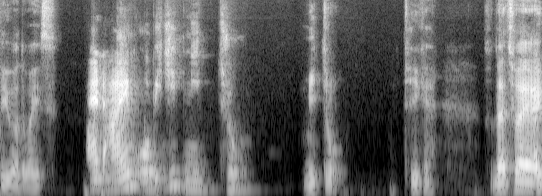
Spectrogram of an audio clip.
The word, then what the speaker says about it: Mitra: will come after you otherwise and I'm obij mitro mitro so that's why I don't pronounce but not all A's become O's it's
